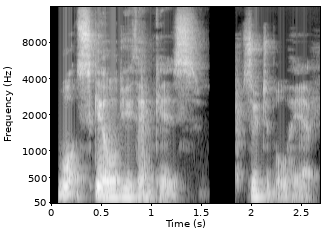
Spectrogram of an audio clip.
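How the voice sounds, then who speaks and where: A man narrates a tabletop roleplaying game as its game master, with a middle-pitched voice. He talks in a conversational way, thinking aloud as he goes. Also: moderate pace, mellow, slight background noise.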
